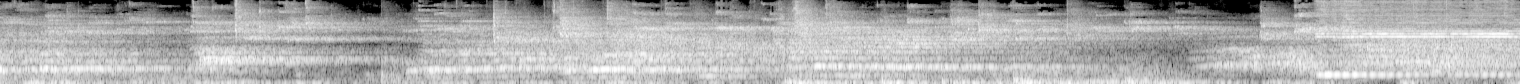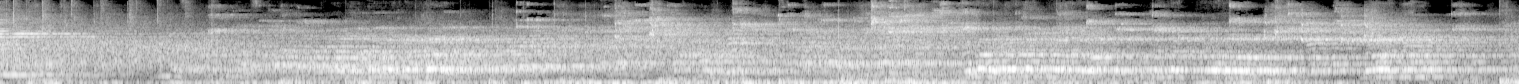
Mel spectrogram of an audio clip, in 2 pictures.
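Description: A basketball dribbled on a wooden hall floor, with voices calling out, all echoing in a large sports hall.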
